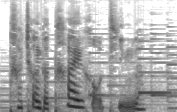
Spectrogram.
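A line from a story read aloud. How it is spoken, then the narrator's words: Crying while speaking. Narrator (Chinese): 陆小七很没出息，边哭边说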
